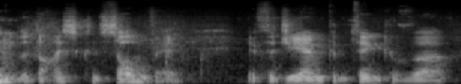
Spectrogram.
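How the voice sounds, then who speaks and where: Male, game master in relaxed, conversational recap of a tabletop session. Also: lowish voice, moderate pace, a little hiss or hum. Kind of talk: casual chat recapping a tabletop role-playing session.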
